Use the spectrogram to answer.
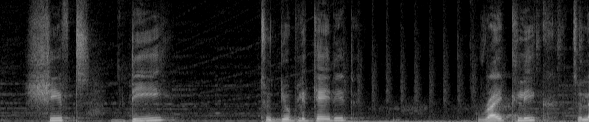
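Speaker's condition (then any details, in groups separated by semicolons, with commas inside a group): No condition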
